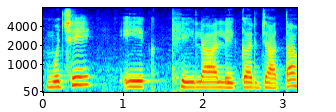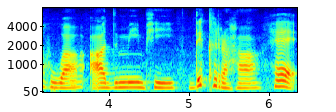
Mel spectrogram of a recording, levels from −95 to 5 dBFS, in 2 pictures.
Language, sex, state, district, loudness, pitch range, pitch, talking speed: Hindi, female, Madhya Pradesh, Katni, -17 LUFS, 170-205 Hz, 180 Hz, 115 wpm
